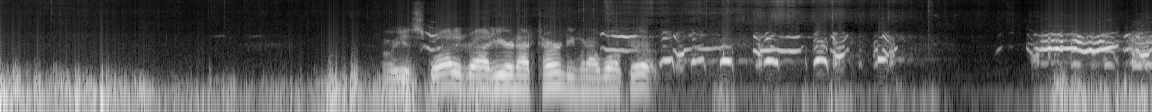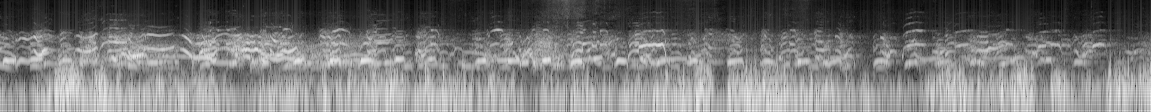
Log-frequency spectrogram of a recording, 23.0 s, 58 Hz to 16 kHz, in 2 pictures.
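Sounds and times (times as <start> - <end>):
puppies baying and yipping: 4.1 - 9.2, 9.9 - 23.0.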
